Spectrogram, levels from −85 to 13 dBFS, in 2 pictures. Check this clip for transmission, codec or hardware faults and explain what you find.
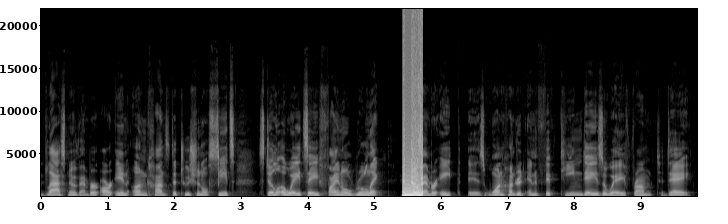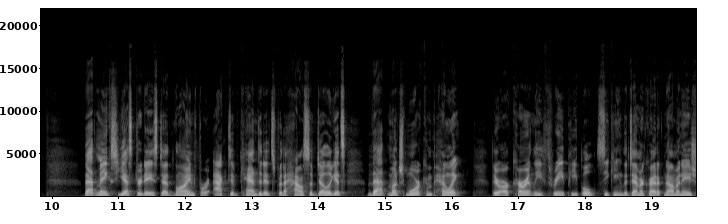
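There's one fault, a short burst just after "awaits a final ruling", from 5.43 to 5.73 s. For those 0.3 s the speech turns into a blast of harsh, square-edged sound at an almost fixed, high level, with the background noise pushed up as loud as the talker, though the pitch contour still comes through. That's likely float read as integer: 32-bit float samples interpreted as 32-bit integers, so sign and exponent bits dictate the level.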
